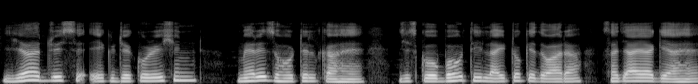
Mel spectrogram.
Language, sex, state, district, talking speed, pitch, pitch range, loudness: Hindi, male, Jharkhand, Deoghar, 145 wpm, 150 Hz, 140-165 Hz, -15 LUFS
